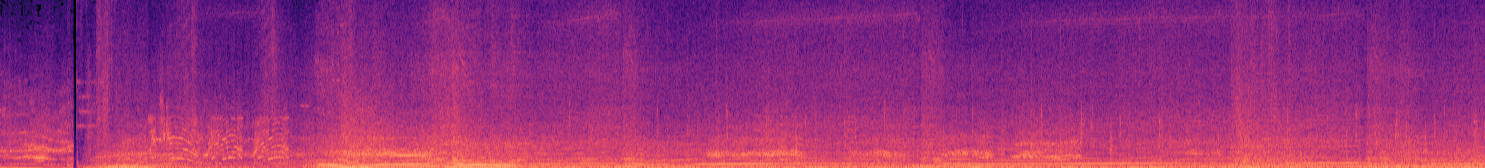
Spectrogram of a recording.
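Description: A racing car engine revs and roars at high speed, shifting up through the gears.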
